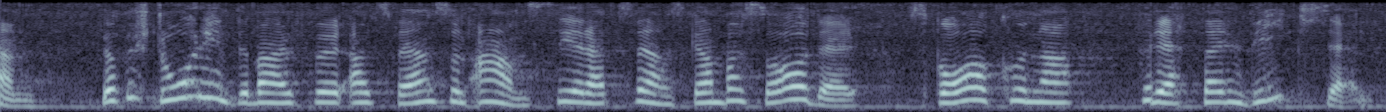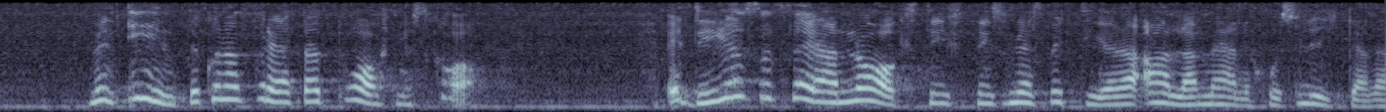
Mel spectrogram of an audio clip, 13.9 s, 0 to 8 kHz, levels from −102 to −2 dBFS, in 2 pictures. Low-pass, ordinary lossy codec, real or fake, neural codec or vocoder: 7.2 kHz; none; fake; vocoder, 22.05 kHz, 80 mel bands, HiFi-GAN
